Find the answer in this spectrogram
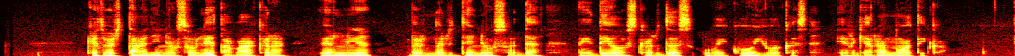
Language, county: Lithuanian, Marijampolė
